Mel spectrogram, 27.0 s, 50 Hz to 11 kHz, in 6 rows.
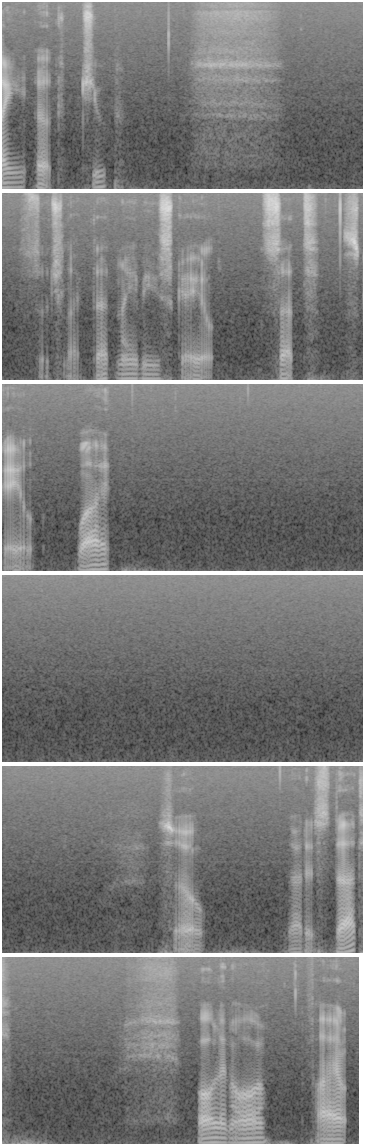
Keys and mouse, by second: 0.5 s, 3.2-6.4 drag, 4.1 s, 6.4 s, 9.0 s, 18.8 a.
